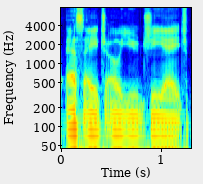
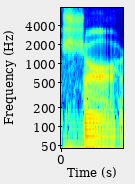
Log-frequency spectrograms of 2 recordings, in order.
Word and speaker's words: Shough: It's Shough, but they say like Shaw or some shit. – Mm-hmm. – Like Shoff.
